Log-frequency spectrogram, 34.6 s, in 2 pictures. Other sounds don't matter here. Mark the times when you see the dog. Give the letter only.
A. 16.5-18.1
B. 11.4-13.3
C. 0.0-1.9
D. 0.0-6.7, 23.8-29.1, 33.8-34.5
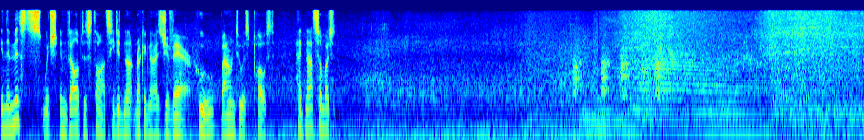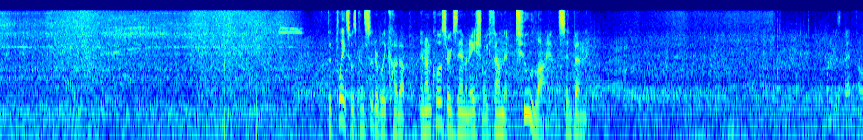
B.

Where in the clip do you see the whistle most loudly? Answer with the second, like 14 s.
22 s.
